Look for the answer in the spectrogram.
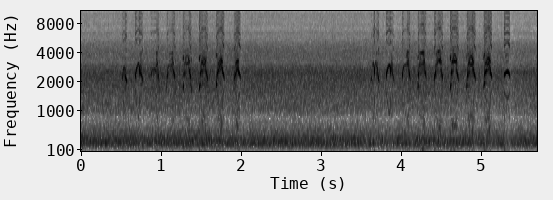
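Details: Osprey at a nest, seen on a nest camera during a 4pm fish delivery on 6.4.16 as one bird feeds its mate bites. Two quick runs of about eight piercing chirps each, separated by a pause, over constant hiss.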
